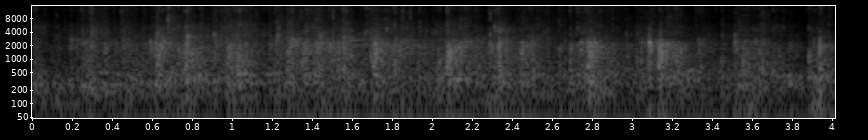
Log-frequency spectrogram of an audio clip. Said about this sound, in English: Great. We should give her a round of applause, don't you think?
